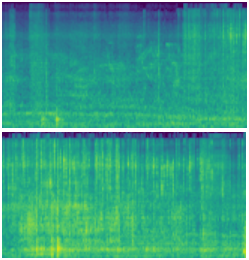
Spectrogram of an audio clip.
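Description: Water is poured or sprayed over potted garden plants at home, starting as a faint trickle and swelling into a steady, moderately loud gushing splash, with a few birds chirping in the background.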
